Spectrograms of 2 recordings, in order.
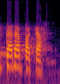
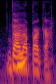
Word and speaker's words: Tarapacá: Bueno, pero ahora, desde 1999, pertenece al grupo San Pedro de Talapac. No sé si lo estoy pronunciando bien. – Viña San Pedro de Tarapacá. – Tarapacá, bien.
